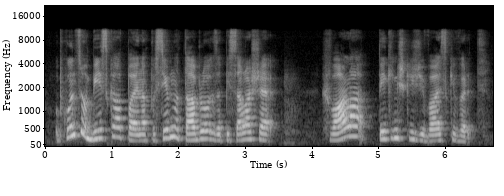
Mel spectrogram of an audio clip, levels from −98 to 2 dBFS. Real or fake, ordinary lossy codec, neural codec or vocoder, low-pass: real; none; none; 10.8 kHz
